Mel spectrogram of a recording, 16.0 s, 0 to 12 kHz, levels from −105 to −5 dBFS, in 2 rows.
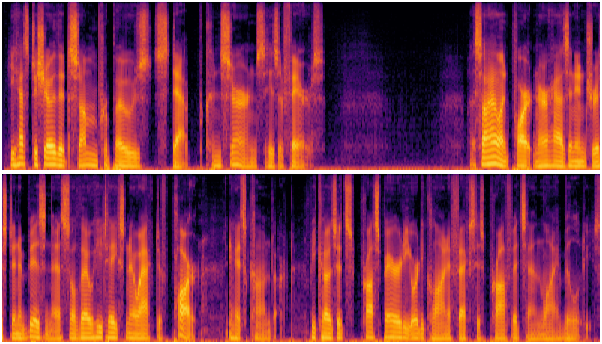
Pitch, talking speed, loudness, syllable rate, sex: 90 Hz, 145 wpm, -21 LUFS, 4.9 syllables/s, male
